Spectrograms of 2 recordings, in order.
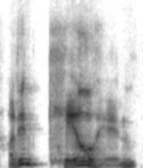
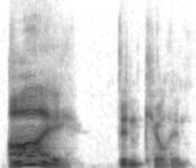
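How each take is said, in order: First: The stress is on "kill". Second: The stress is on "I".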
